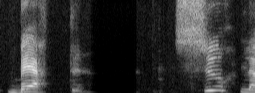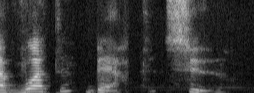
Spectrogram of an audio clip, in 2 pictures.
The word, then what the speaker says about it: sur: Sur. En este caso, si prononciamos la R.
